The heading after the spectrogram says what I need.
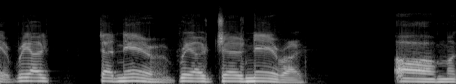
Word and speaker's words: Rio de Janeiro: Rio de Janeiro Rio de Janeiro.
